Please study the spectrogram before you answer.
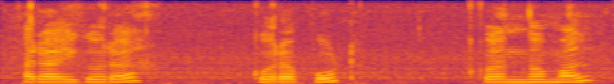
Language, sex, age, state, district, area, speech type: Odia, female, 18-30, Odisha, Malkangiri, urban, spontaneous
